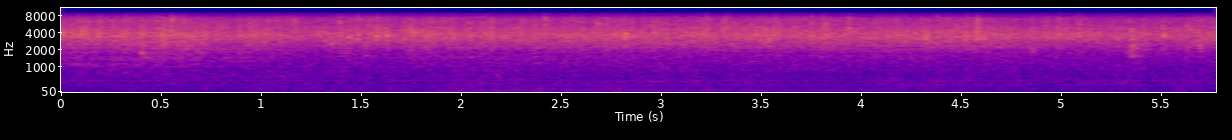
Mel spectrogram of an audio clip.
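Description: Heavy rain pouring steadily onto a street, lawns and standing water during a thunderstorm downpour. A low rumble sits under it for about two seconds in the middle.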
